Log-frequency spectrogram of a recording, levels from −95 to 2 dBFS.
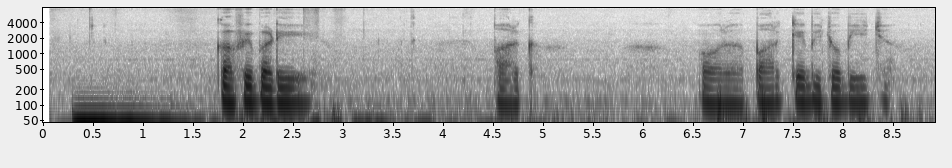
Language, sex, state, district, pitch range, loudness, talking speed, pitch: Hindi, male, Punjab, Pathankot, 110-115 Hz, -19 LUFS, 55 wpm, 110 Hz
